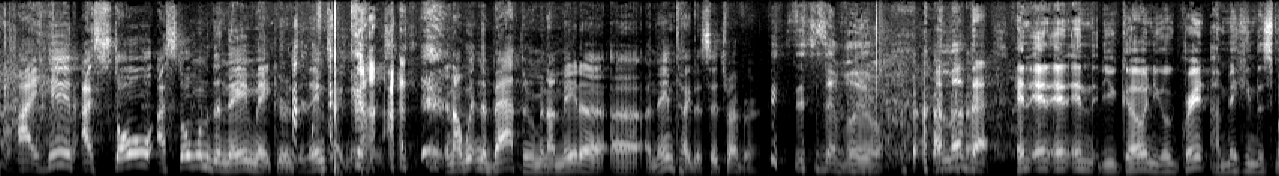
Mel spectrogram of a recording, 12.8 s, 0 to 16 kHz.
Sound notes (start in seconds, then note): 7.7 laughter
